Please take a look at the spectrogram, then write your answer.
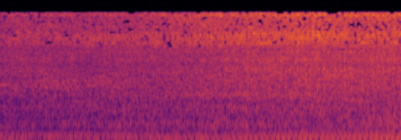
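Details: Volkswagen Taigun idling after battery replacement fixed long cranking and no-start from a bad-cell battery, warning lights cleared; even steady hum with slight speed rise toward the end, no ticks, knocks or stumbles.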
